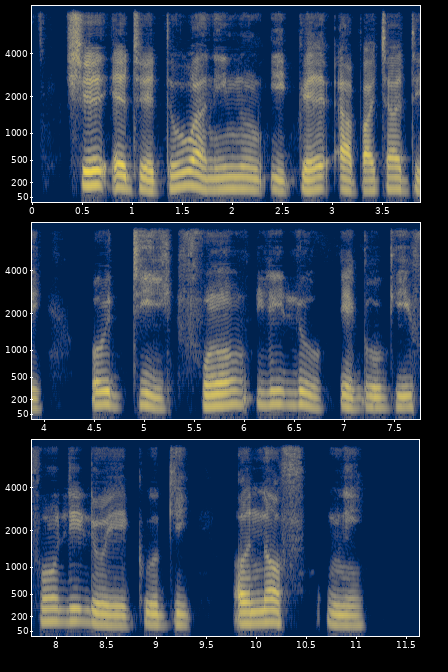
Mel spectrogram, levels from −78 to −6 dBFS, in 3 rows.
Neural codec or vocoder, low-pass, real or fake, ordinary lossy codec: codec, 16 kHz, 1.1 kbps, Voila-Tokenizer; 7.2 kHz; fake; Opus, 64 kbps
